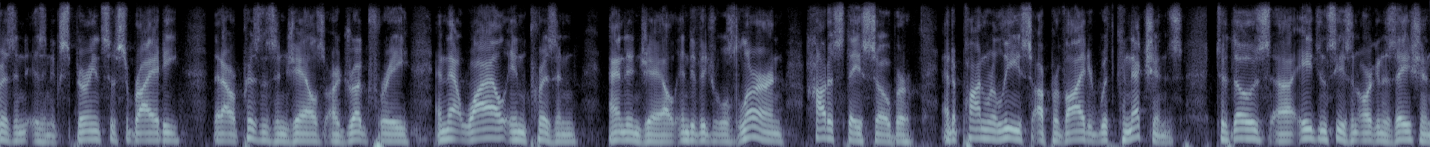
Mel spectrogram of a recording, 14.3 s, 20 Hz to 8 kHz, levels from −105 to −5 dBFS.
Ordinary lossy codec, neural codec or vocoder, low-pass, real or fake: Opus, 24 kbps; codec, 16 kHz, 8 kbps, FunCodec, trained on LibriTTS, 25 frames a second; 7.2 kHz; fake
